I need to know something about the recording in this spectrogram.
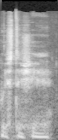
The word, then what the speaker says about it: Worcestershire: of horseradish some sour cream fun fact it's pronounced Worcestershire a little squeezing lemon juice mix him up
